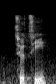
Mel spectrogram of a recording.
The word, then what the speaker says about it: Cixi: So when I was in India, excuse me, I read up on the last empress of China, Dowager Cixi, and I pronounce her name wrong all the time because I don't speak Chinese at all. Anyway, it's Dowager Tsuzi, and she just had this picture of her sitting on the dragon throne, and I wanted another one of that.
